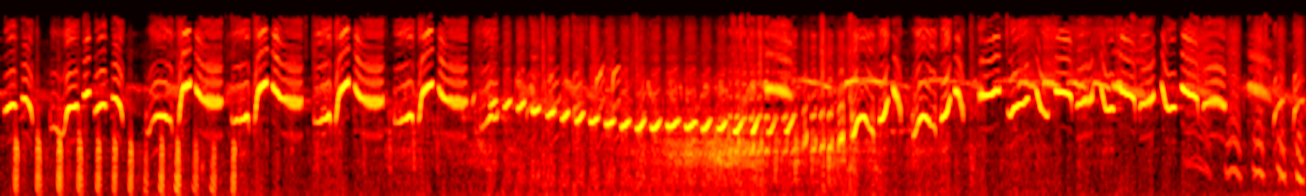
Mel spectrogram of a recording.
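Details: A tame Chinese hwamei sings on a person's hand. A rapid volley of clipped descending notes leads into rich whistles, then a long, evenly paced falling series of trilled notes, and a return to loud, varied whistling.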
